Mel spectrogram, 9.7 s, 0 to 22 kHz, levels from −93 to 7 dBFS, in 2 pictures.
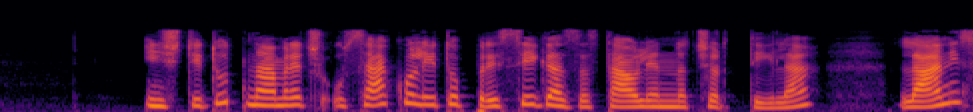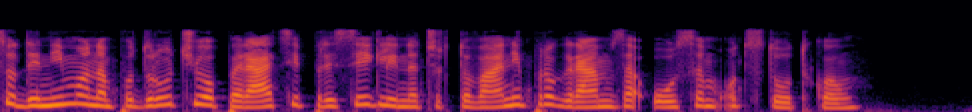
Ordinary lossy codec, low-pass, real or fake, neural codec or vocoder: MP3, 48 kbps; 7.2 kHz; real; none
